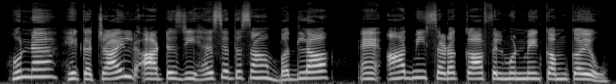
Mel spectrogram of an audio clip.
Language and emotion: Sindhi, neutral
